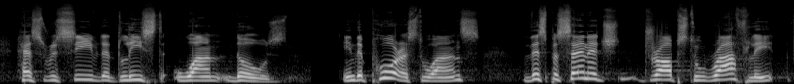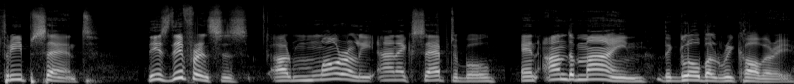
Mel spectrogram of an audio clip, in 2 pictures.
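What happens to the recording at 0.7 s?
Nothing goes wrong at 0.7 s; the speech carries on intact there, with no dropout, click, distortion or other audible fault.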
